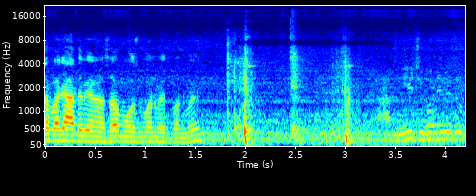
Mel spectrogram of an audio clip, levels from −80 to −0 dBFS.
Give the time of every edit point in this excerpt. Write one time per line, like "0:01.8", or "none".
none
